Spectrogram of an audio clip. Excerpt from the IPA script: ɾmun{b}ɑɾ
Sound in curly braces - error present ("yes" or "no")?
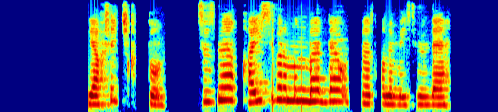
no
